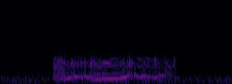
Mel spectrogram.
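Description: A single soft, wavering snore lasting just over a second, in a quiet room.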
